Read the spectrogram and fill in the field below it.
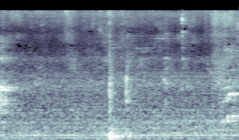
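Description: A glass bottle is set down on a table with a thud.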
